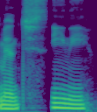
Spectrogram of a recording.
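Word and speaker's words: Mainoo: no that's not even Smalling the M that's manini that's how you say his name so I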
